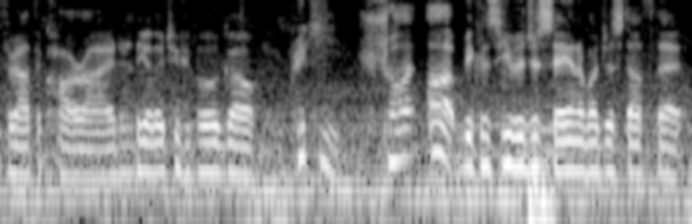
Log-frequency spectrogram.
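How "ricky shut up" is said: drawn-out, weary telling-off; mock exasperated passengers, slowly. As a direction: stretch it out to scold an annoying friend.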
